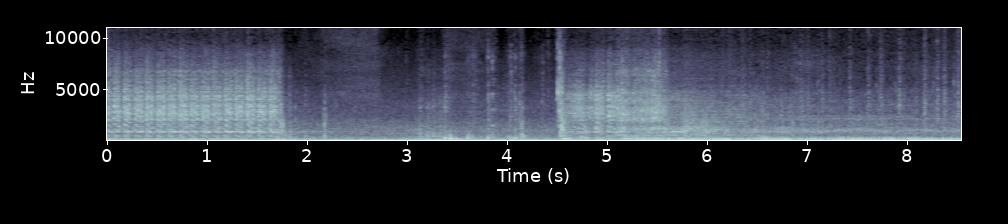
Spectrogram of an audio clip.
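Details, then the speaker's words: 1976 AMC Gremlin, last on the road 32 years ago, first start after revival with a replacement radiator fitted to cycle coolant: engine catches after cranking and settles into a steady low rumble with no knocks or misses, running fine. "it's running perfect it's like we know what we're doing"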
